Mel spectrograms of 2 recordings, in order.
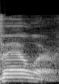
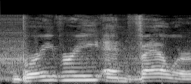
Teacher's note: Put stress on the first syllable, not the second.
